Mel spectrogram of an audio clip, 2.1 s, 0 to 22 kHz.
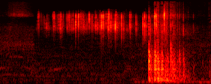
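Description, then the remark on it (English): Dice rolled for a check in a tabletop game run by a GM rattle and clatter in a cup for about a second, then tumble out onto a hard surface in a louder burst of clicking that quickly settles, landing on 16. No one speaks. “You can go ahead and roll for it.”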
